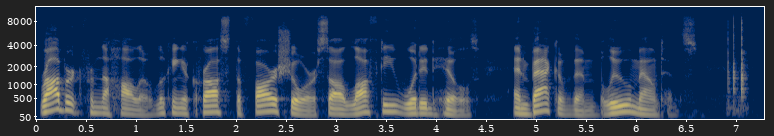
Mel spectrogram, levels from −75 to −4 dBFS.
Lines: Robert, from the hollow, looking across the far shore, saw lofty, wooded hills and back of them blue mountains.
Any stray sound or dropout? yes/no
yes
